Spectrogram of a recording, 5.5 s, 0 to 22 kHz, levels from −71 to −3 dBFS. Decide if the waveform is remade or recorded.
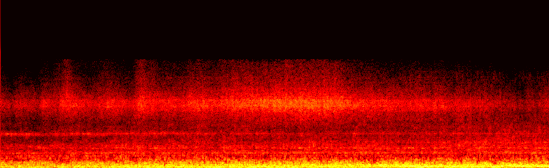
remade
